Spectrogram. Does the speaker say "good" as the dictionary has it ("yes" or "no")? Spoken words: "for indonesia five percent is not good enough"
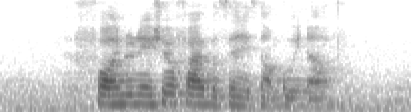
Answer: no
